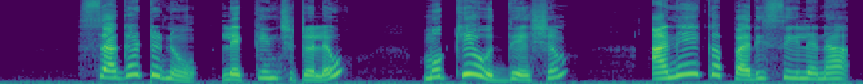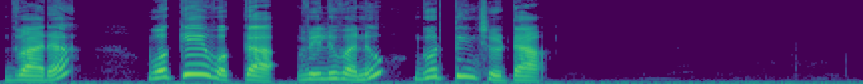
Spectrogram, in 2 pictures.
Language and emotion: Telugu, neutral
